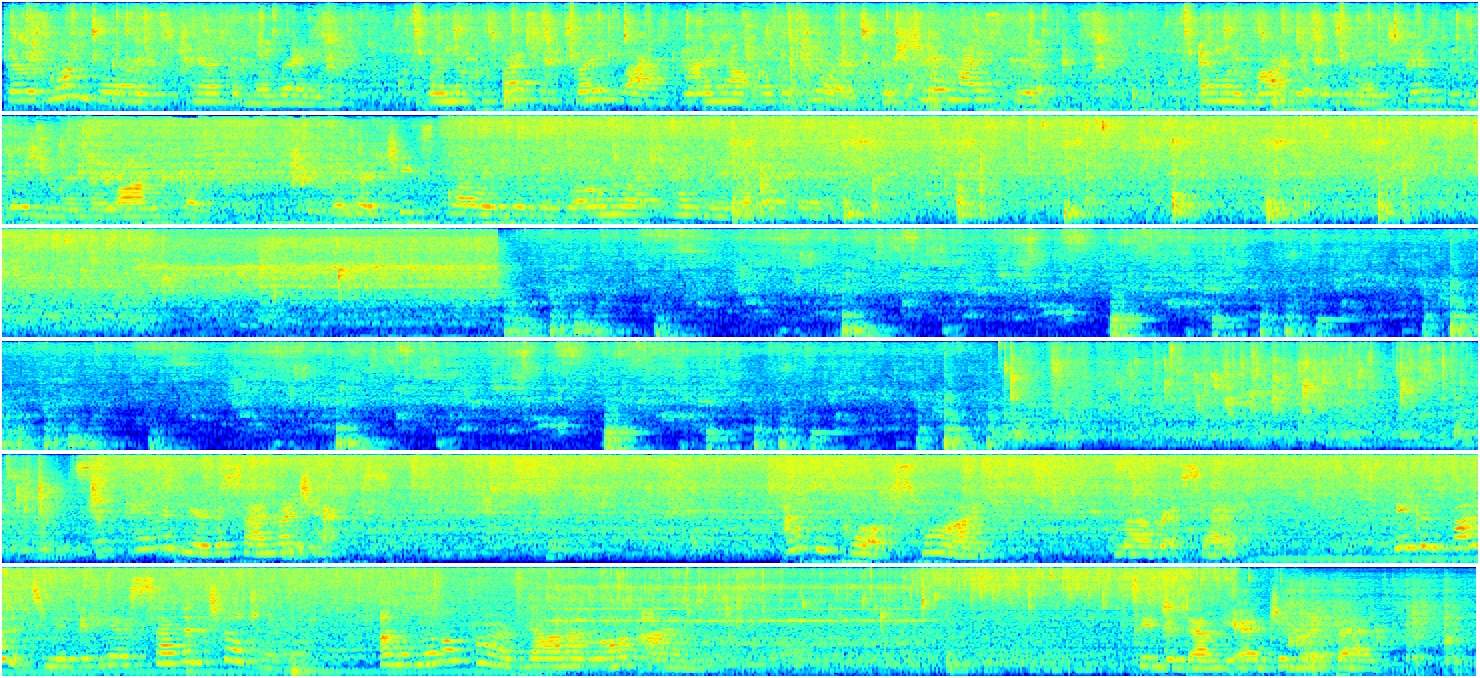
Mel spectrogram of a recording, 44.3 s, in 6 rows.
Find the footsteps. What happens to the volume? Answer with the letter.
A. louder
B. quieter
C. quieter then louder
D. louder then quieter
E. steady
C.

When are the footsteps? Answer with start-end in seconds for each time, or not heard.
3.4-14.6.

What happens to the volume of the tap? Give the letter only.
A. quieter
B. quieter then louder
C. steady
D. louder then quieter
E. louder
C.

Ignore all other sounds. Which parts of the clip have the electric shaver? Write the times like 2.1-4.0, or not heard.
not heard.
